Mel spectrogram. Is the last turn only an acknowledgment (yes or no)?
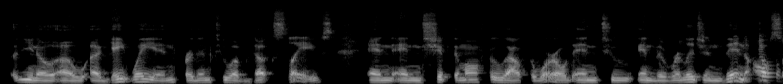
yes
